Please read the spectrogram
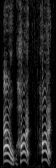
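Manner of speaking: high, short yelps; pained yell. A narrator's reading. Grover holding the hot whip, pained yelping. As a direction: yelp as if fingers are burning. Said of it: "he yelled".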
